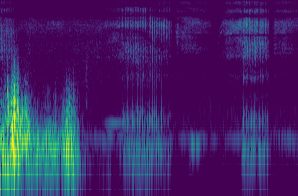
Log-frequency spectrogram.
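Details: A seven-month-old female Staffordshire Bull Terrier cross snores heavily while asleep after a long run; two loud rasping breaths open the clip, followed by softer, fainter snores with quiet gaps between them.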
